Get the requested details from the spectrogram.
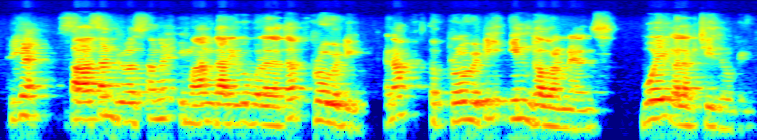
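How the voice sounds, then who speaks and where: A man in his thirties teaching an exam-prep lesson, explaining step by step and often checking in with "है ना". He sometimes slows down to dictate notes. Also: a little high, darkish tone. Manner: explanatory, frequent "है ना" tag questions. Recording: echoey room, dull lo-fi audio.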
